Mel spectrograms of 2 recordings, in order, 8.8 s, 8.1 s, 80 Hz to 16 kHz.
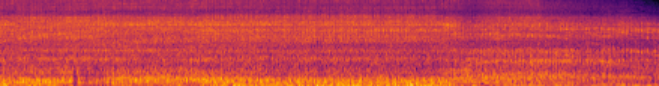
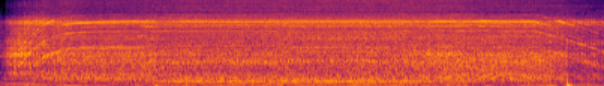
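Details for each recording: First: Bosch hammer after bearing change and new brushes: loud hammering with rough crackling hiss over the motor whir, uneven splutter; motor suspected sparking inside, otherwise running smooth. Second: Bosch GSH 5 CE demolition hammer (2020 machine) after fitting new brushes: motor spins up to a steady, even high whine, then winds down; speed control working, slight brush sparking expected with new brushes; runs normally.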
